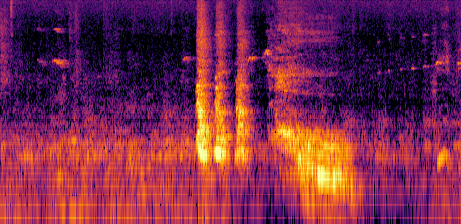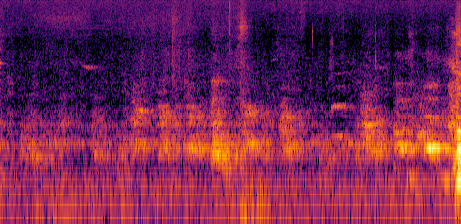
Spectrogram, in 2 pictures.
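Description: A dog barks three times in quick succession about four seconds in, then gives a long whine that falls in pitch. Softer whimpers and small noises follow.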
